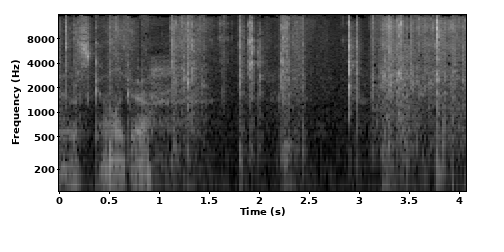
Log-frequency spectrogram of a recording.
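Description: Paper pieces rustle and slide against each other.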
